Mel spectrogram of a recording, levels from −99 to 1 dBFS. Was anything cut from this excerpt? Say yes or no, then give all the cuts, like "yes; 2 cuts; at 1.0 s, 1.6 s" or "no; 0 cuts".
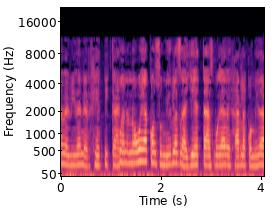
yes; 2 cuts; at 1.1 s, 3.0 s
